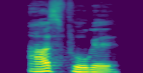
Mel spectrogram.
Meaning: 1. bird feeding on carrion 2. vulture, a person who profits from the suffering of others
- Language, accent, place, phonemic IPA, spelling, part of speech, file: German, Germany, Berlin, /ˈaːsfoːɡl̩/, Aasvogel, noun, De-Aasvogel.ogg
